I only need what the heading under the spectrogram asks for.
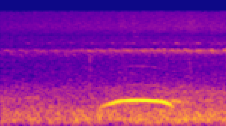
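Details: Desert Tawny Owl, part of a calling pair in a remote Judean Desert spot in Israel, giving a single drawn-out, slightly arched hoot over faint hiss.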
